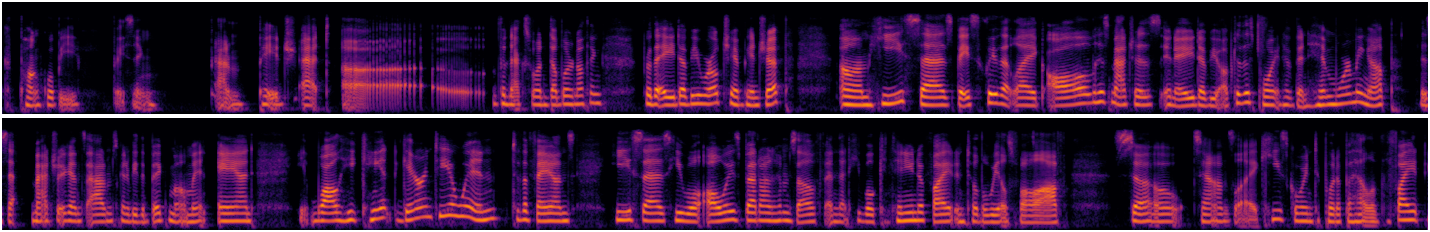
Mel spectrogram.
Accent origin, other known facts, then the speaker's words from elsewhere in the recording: United Kingdom; me as a Brit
